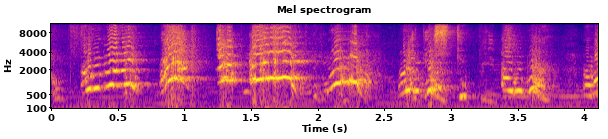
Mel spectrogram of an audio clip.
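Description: Two women's wordless shouts and cries as they fight, a rapid string of short, sharp yells with sliding pitch.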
